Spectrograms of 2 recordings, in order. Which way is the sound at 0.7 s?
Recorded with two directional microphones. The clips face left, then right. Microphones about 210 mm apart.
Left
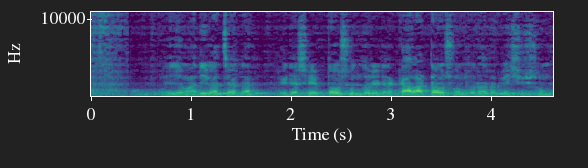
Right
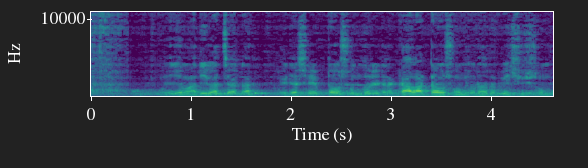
5° left (ahead or behind).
